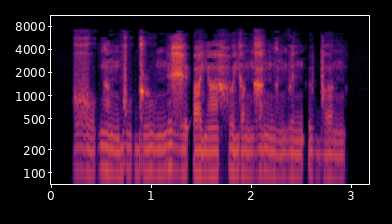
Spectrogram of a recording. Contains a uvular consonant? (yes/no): no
